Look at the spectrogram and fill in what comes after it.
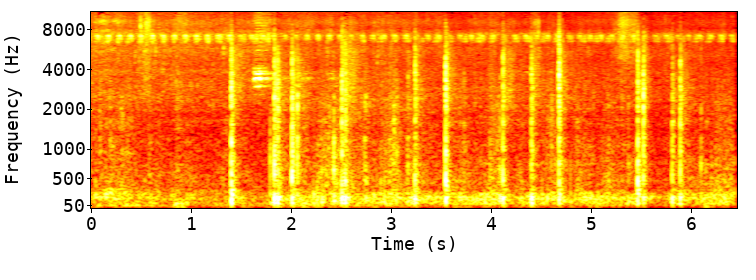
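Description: Aerial fireworks shells bursting: more than a dozen sharp bangs at irregular spacing, starting about a second and a half in, over a steady low rumble.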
